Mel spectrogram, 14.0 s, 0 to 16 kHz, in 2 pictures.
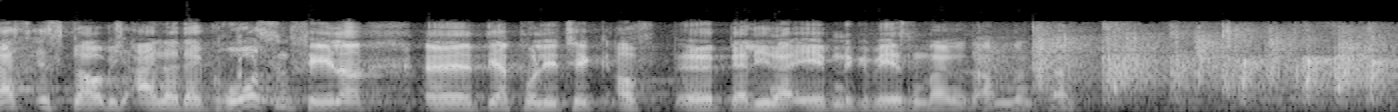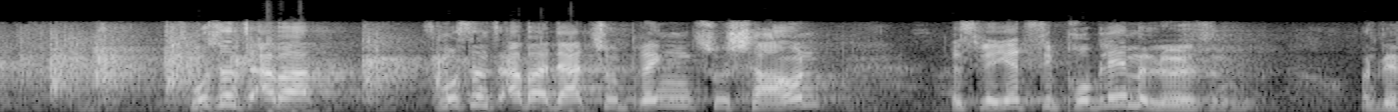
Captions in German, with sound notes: Das war einer der großen Fehler der Politik auf Berliner Ebene. (Beifall bei dem BÜNDNIS 90/ DIE GRÜNEN) Das muss uns aber dazu bringen, jetzt die Probleme lösen.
